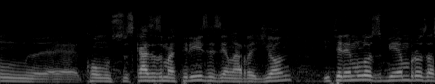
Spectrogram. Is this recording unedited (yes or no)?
yes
